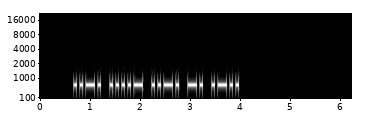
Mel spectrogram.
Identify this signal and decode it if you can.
Morse code, heard as a keyed tone, about 20 wpm, 700 Hz. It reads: F4FNL
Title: DXCC-100 Call Signs - 5 Characters - Repeated 3x - 20wpm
